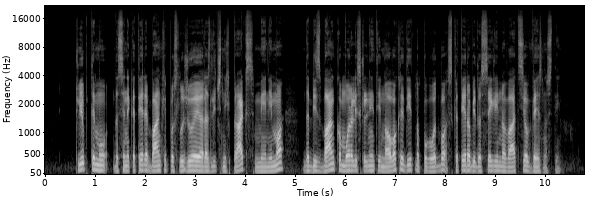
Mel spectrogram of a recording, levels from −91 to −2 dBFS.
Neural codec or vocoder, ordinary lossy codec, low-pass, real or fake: vocoder, 44.1 kHz, 128 mel bands, Pupu-Vocoder; none; 19.8 kHz; fake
